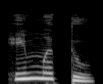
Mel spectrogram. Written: ಹಿಮ್ಮತು

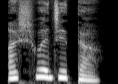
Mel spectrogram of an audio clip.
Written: ಅಶ್ವಜಿತ

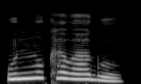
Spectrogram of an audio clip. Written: ಉನ್ಮುಖವಾಗು

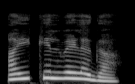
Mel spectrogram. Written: ಐಕಿಲ್ವೆಳಗ

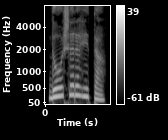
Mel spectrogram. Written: ದೋಷರಹಿತ

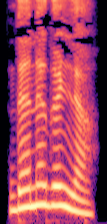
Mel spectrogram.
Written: ದಿನಗಳಿ

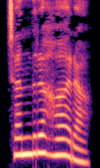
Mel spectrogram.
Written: ಚಂದ್ರಹಾರ

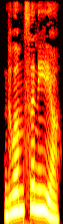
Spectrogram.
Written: ಧ್ವಂಸನೀಯ

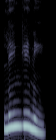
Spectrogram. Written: ಲಂಘನೆ

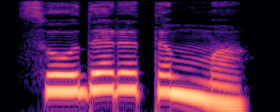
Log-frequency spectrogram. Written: ಸೋದರತಮ್ಮ

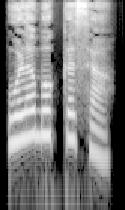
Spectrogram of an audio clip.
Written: ಒಳಬೊಕ್ಕಸ

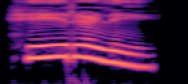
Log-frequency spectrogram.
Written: ಹೆರಳೆ

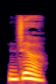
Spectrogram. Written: ಜೂ

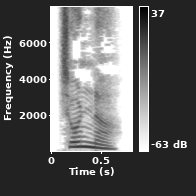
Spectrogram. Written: ಚೊಣ್ಣ

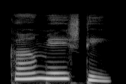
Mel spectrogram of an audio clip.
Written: ಕಾಮ್ಯೇಷ್ಟಿ

